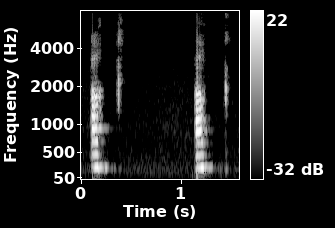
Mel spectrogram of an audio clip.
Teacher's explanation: untuk huruf kaf sukun dia tidak punya sifat qalqalah atau tidak punya hukum qalqalah. Jadi, dia enggak boleh mantul.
